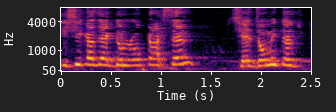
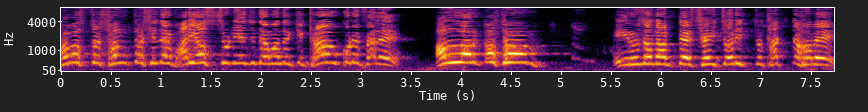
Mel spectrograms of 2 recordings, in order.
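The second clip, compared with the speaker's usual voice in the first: yelling, higher and louder; 6 semitones higher, 7 dB louder than usual. Preaching to worshippers on an Eidgah field without a mic: shouting. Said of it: "এই চিৎকার করে যে কথা বলছি".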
